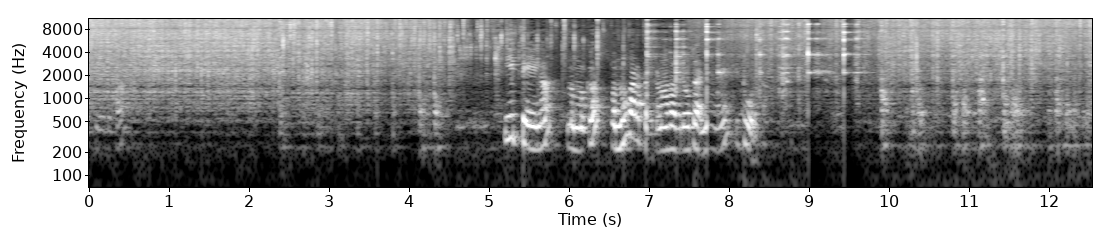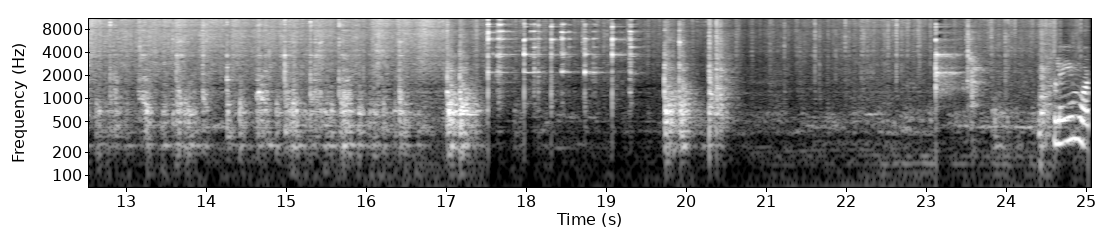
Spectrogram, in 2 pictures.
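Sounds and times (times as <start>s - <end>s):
food sizzling in hot oil: 0.0s - 25.0s
metal spoon scraping pan: 7.0s - 19.5s.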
